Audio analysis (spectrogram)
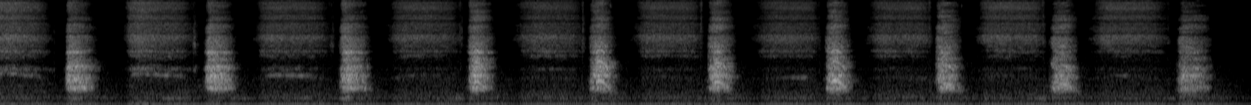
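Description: Intense deep breathing exercise: a rapid, regular series of forceful sharp inhales and exhales, about a dozen close, loud breaths evenly paced with brief pauses between.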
